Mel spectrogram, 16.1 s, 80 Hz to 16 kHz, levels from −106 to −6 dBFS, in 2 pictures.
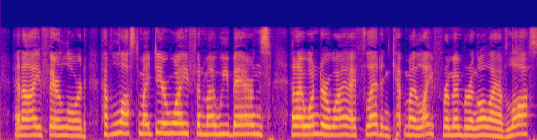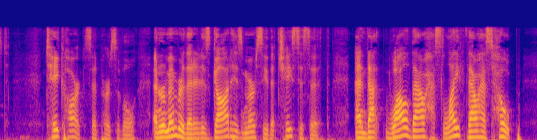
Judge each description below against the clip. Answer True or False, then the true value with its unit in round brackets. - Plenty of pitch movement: True (7.0 semitones)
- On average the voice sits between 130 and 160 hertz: False (205 Hz)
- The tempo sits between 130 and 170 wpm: False (190 wpm)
